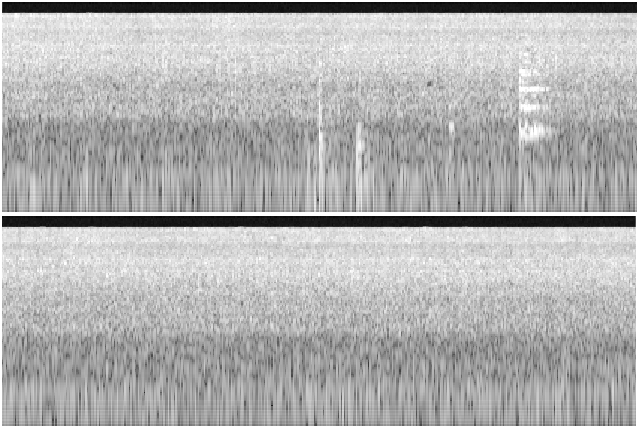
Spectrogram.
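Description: Steady sizzling hiss of chopped carne asada, onions and tomatoes frying in a Dutch oven over a propane camp stove on a high flame. A couple of light clicks come about two seconds in and a short ringing clink about a second later.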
